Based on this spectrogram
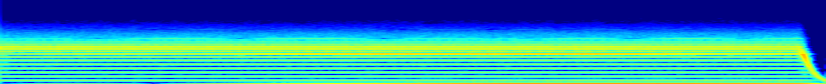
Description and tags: Multisamples created with subsynth using square and triangle waveform.
synth, subtractive, multisample, square, triangle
